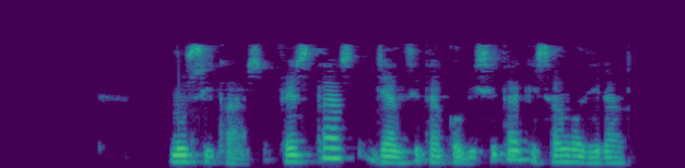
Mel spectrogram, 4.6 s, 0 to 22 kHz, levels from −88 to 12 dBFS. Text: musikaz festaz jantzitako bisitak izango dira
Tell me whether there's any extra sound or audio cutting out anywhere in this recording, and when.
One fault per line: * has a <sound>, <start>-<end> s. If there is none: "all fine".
all fine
